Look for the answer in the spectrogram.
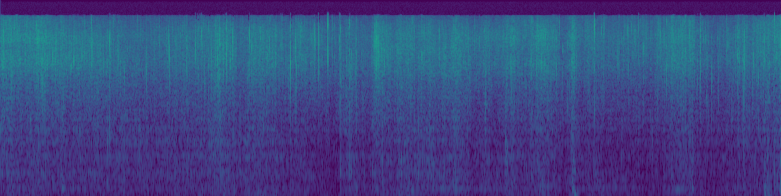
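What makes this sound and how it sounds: Hands in long grey satin gloves rub and scratch a clear plastic bubble wrap sheet wrapped around a microphone, close to the mic. It makes a steady, bright, sizzling crackle with scattered sharp clicks and small pops throughout.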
